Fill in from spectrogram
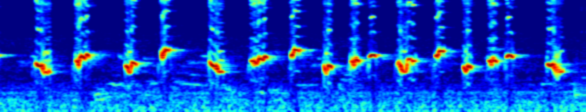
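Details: Rapid fighting song of a sooty-headed bulbul, long run style used to prompt birds into singing: a string of loud, short, liquid whistles repeated roughly three times a second with slightly varied pitch.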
